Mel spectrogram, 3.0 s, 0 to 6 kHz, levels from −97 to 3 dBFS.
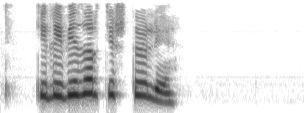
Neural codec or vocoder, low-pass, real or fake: none; 5.4 kHz; real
